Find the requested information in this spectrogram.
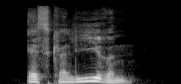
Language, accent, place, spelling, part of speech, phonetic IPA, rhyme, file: German, Germany, Berlin, eskalieren, verb, [ɛskaˈliːʁən], -iːʁən, De-eskalieren.ogg
- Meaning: 1. to escalate (to reach a new level of severity) 2. to escalate (to cause something to reach a new level of severity) 3. to go wild, to go crazy (especially of people)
